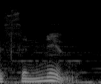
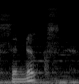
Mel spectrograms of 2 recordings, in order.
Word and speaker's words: Sinux: That creature you just saw right there is pronounced the Sinu. It's spelled like Sinux, but it's actually Sinu.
